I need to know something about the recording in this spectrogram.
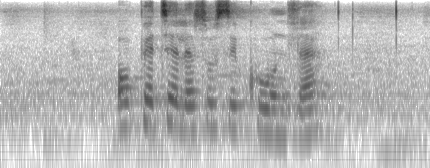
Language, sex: Zulu, female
